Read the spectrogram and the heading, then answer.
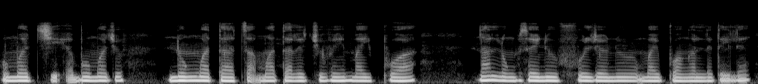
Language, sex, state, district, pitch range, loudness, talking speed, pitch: Wancho, female, Arunachal Pradesh, Longding, 165-175 Hz, -14 LUFS, 190 wpm, 170 Hz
